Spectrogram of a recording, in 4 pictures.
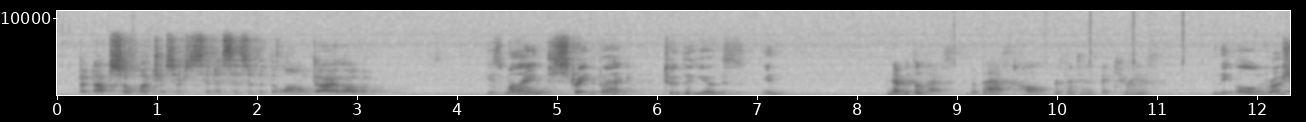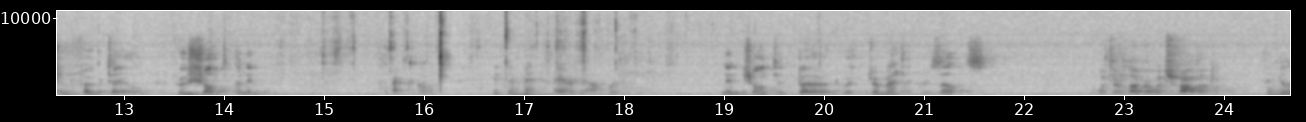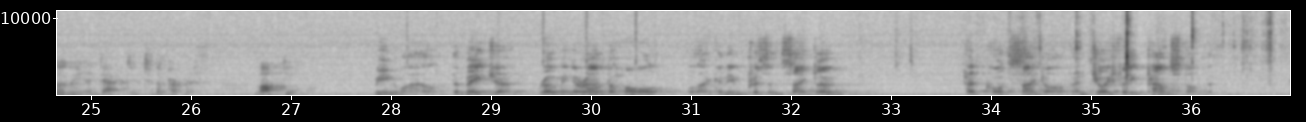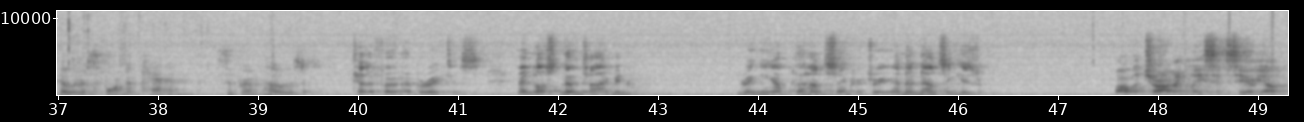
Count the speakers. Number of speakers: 3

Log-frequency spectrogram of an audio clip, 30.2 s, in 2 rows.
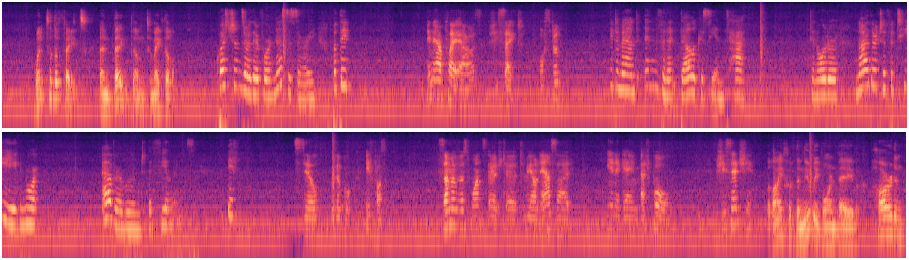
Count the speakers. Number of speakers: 3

